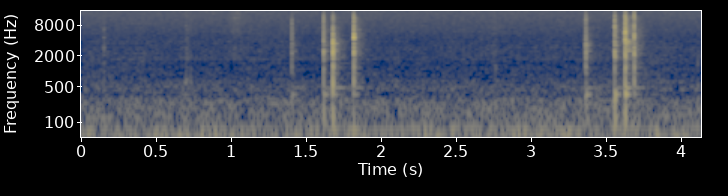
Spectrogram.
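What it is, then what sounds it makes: Cardboard snack tube tapped with fingernails. Long nails tap and click on a hollow green Pringles composite cardboard tube, held at an angle and then upright. Two quick clusters of sharp, bright clicks with a hollow mid-pitched knock stand out over a low, steady background rumble. Each click dies away almost instantly.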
